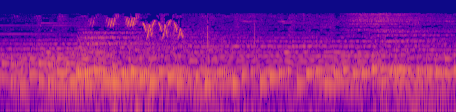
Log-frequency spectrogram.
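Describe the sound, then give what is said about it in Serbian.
Small birds chirp in a brief cluster of high, quick tweets over a dense, steady background. “A kada ovaj pevac zakukuriče i ptičice zacvrkuću, to je znak da je definitivno došlo vreme za razlaz.”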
